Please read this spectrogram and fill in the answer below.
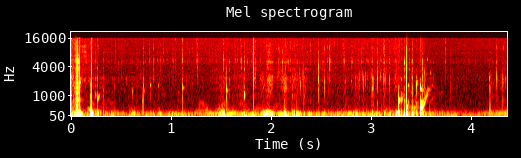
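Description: Muffled underwater sound picked up by a camera microphone submerged in the sea: a low rumble with scattered clicks and gurgles. There is a sharp splashy cluster as it goes under at the start and a louder gurgling surge about three seconds in.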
